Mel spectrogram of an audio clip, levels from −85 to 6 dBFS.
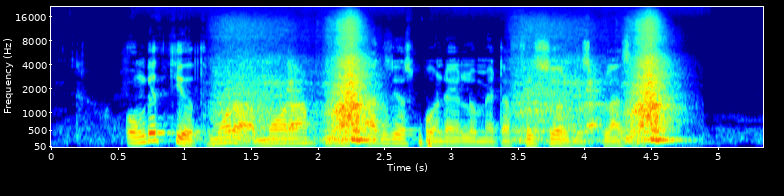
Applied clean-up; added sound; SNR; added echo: none; Sawing; -4 dB; none.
